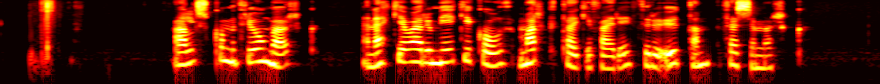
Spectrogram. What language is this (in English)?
Icelandic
